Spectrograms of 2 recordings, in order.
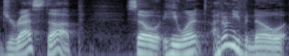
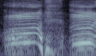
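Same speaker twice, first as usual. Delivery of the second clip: bee mascot; 6 dB quieter than usual. Pretend. Bee mascot voiced in commercial.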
